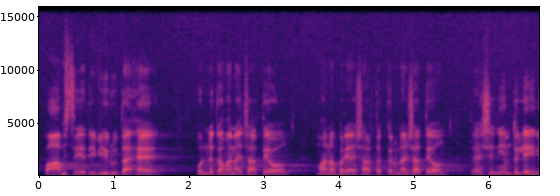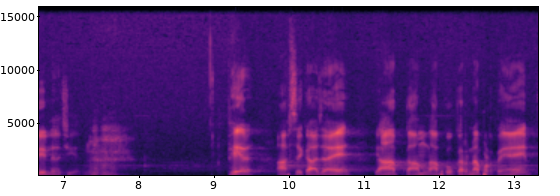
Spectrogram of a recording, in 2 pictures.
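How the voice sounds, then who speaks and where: A male monk preaches a Jain sermon at a middle pitch, pressing his listeners with rhetorical questions. His voice carries a long hall reverb. A faint hum sits underneath. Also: expressive, unhurried, a bit bright. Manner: exhorting, rhetorical questions to audience.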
